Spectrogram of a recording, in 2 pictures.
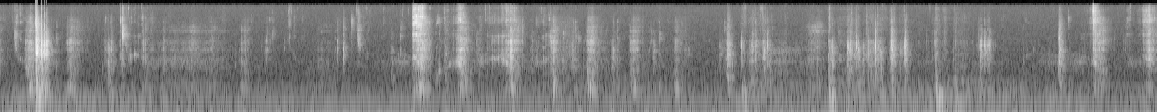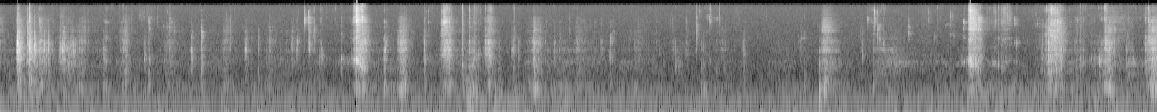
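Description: Close-miked chewing of crunchy Hot Cheetos, with sharp, irregular crunches every few seconds between softer chewing. A faint steady low hum runs underneath.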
